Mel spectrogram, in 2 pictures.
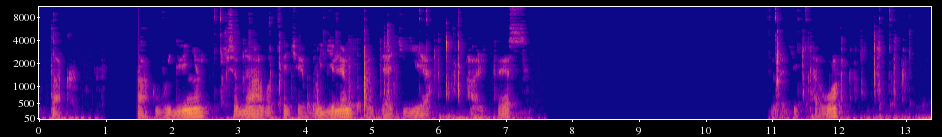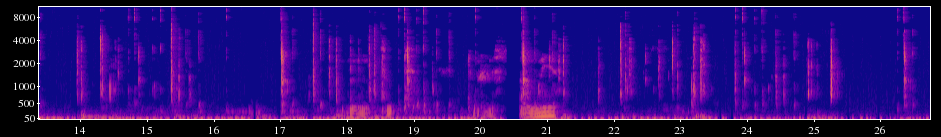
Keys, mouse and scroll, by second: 1.3 e, 2.9 middle click, 3.4 alt+right click, 4.2 middle click, 5.2 e, 6.1 alt+s, 11.3 right click, 12.3 2, 12.5 alt+right click, 13.0 middle click, 14.3 ctrl+r, 15.6 middle click, 16.2 click, 17.2 middle click, 18.3 ctrl+r, 19.4 middle click, 19.9 click, 20.8 right click, 22.0 ctrl+e, 23.2 ctrl+r, 24.4 click, 24.4 right click, 24.7 middle click, 24.9 s, 26.5 middle click.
